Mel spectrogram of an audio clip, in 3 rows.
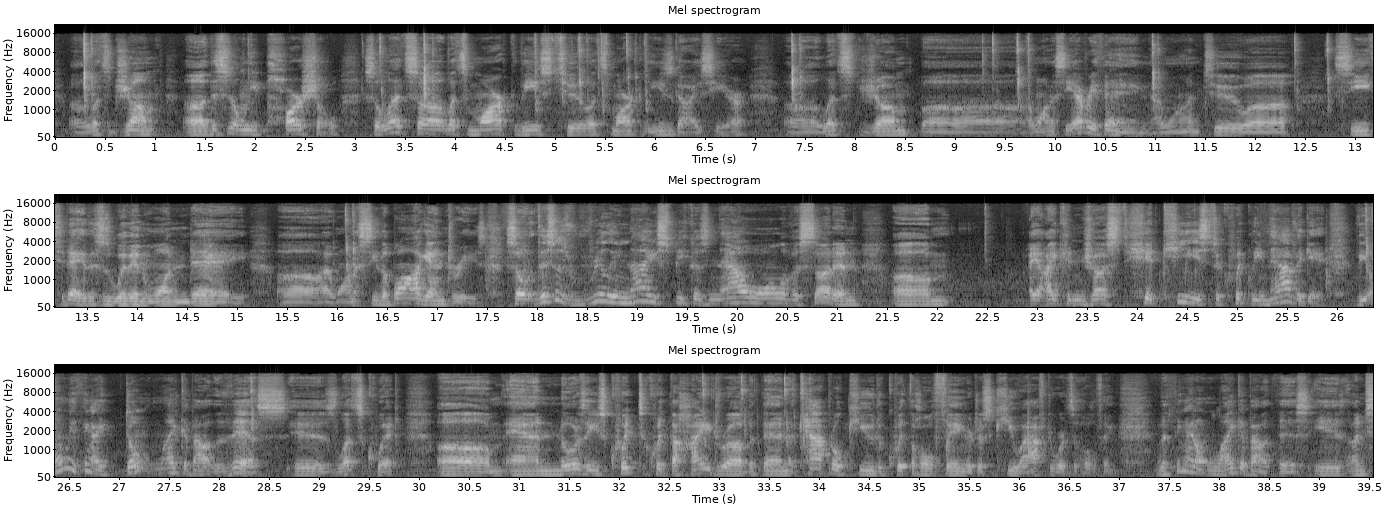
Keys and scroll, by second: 0.5 j, 3.8 shift+m, 5.2 Down, 5.4 Down, 5.9 shift+m, 7.5 j, 9.8 shift+a, 11.1 j, 12.9 shift+t, 16.2 b, 26.4 q, 28.5 q, 33.0 Up, 33.4 Down, 33.8 Up, 34.0 Up.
